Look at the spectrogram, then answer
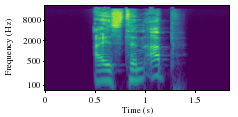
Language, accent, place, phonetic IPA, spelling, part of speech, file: German, Germany, Berlin, [ˌaɪ̯stn̩ ˈap], eisten ab, verb, De-eisten ab.ogg
- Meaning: inflection of abeisen: 1. first/third-person plural preterite 2. first/third-person plural subjunctive II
